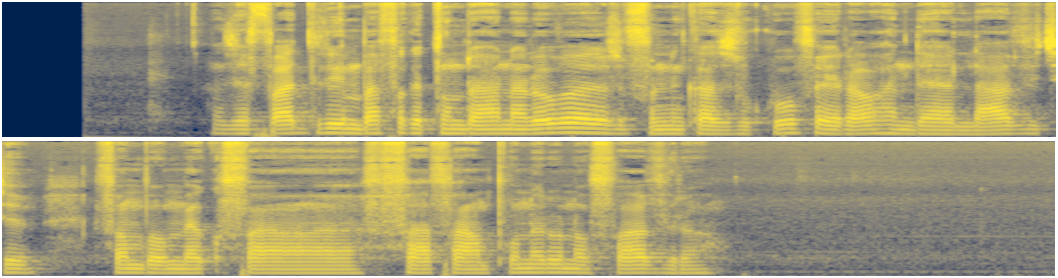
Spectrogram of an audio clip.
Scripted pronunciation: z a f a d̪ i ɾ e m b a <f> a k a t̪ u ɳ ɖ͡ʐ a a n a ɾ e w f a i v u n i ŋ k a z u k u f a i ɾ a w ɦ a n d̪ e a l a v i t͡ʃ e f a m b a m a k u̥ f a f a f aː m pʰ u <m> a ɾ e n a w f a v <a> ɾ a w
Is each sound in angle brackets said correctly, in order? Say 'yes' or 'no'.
yes, no, no

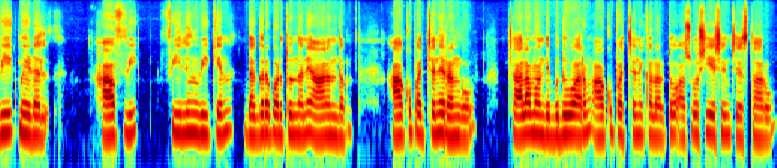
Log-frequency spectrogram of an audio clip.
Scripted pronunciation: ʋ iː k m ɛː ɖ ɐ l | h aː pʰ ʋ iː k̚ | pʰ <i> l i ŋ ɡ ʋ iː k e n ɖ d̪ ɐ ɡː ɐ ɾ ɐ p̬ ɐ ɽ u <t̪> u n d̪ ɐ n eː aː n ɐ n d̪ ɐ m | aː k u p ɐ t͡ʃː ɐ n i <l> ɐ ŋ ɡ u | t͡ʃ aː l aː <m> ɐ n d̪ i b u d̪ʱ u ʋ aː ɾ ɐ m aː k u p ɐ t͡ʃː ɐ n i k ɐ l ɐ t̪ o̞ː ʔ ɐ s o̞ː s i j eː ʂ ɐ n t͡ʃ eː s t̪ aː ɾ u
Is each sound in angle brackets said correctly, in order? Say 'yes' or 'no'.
no, yes, no, yes

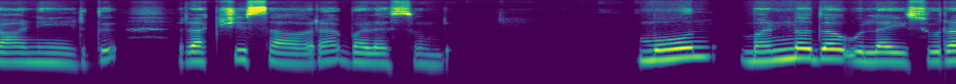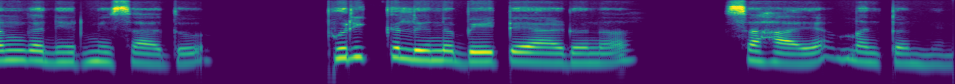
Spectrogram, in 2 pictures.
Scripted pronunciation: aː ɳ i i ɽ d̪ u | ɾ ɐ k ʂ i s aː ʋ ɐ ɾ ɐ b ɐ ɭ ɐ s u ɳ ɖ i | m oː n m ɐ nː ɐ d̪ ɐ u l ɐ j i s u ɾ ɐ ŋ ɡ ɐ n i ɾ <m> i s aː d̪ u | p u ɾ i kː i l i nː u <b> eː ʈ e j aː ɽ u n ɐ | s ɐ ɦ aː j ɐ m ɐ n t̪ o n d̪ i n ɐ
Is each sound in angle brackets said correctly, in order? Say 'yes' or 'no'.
yes, yes

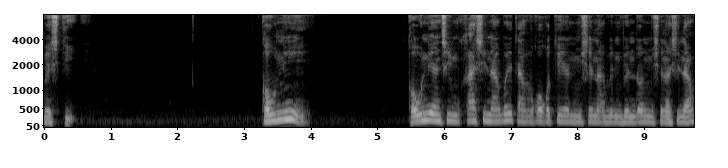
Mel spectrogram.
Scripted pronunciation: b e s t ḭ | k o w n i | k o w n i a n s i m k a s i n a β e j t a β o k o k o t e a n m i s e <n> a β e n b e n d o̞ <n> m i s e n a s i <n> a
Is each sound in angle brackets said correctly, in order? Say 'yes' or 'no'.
yes, yes, yes

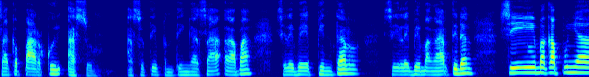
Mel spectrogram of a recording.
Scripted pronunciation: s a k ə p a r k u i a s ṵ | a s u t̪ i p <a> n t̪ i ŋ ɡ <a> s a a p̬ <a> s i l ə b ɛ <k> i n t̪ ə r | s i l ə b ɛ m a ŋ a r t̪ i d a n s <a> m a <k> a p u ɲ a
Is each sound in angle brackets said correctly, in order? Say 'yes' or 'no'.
no, yes, yes, no, no, yes

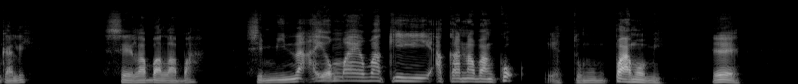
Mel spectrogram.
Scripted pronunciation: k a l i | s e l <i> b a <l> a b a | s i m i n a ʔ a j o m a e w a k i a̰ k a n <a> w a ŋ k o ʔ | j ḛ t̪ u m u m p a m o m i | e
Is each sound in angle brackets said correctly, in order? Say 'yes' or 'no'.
no, yes, yes

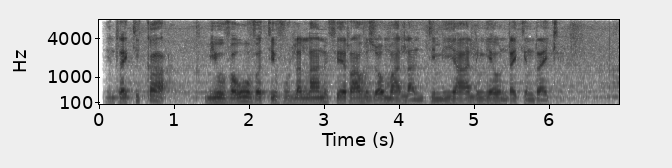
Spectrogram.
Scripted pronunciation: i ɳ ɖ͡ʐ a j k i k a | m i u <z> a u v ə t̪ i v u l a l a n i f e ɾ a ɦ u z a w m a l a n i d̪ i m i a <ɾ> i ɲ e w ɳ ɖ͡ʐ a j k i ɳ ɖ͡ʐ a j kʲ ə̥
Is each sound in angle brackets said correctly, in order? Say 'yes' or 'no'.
no, no

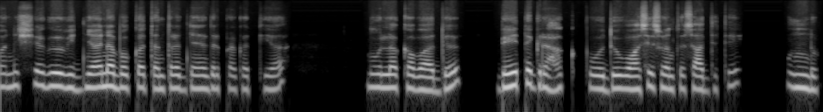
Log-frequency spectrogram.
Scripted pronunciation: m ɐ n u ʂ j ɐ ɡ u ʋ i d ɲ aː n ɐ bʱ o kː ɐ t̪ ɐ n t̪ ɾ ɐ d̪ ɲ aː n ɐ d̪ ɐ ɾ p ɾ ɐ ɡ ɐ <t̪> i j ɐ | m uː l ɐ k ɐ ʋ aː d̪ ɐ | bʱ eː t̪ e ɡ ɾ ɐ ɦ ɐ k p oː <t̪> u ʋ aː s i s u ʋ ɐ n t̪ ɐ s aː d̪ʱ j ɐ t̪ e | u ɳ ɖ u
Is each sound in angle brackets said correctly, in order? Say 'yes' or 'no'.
yes, no

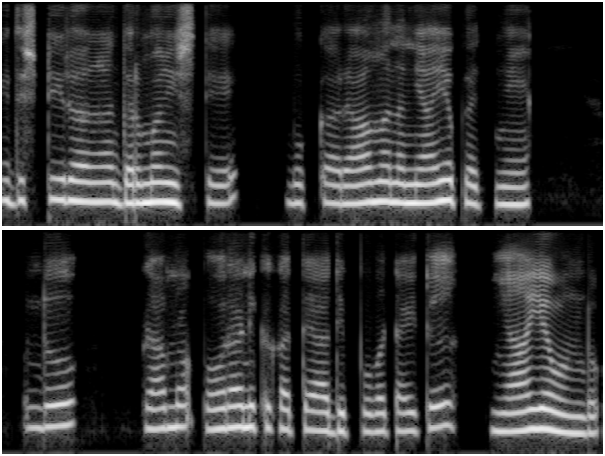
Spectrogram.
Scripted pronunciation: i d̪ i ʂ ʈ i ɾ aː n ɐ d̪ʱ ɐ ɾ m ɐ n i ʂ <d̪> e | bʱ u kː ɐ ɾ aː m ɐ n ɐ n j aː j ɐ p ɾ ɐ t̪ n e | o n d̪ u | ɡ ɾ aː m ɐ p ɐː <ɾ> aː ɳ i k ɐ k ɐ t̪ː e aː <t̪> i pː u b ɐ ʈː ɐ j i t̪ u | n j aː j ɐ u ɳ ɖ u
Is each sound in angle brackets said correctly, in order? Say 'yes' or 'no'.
no, yes, no

